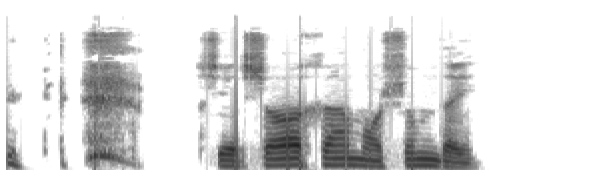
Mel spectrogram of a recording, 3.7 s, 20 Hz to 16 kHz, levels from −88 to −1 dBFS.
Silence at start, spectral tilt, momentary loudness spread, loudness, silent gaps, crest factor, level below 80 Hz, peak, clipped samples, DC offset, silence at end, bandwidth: 0.05 s; -5 dB/octave; 15 LU; -23 LUFS; 0.90-1.21 s; 20 dB; -52 dBFS; -4 dBFS; under 0.1%; under 0.1%; 0.75 s; 11 kHz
